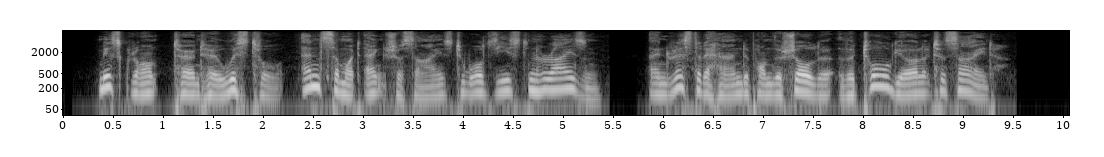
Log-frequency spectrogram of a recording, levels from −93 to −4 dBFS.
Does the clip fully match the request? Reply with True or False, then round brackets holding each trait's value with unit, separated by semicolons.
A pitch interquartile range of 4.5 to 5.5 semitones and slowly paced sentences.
False (5.2 semitones; 160 wpm)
